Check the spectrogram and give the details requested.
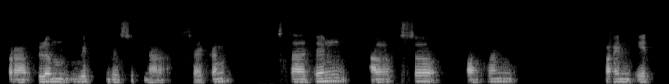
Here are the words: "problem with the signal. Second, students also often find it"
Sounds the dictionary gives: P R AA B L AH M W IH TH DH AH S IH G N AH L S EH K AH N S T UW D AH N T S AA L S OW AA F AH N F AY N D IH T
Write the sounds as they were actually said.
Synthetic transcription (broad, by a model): P R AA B L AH M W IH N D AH S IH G N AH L S EH K AH N S T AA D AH N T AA L S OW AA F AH N P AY N IH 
